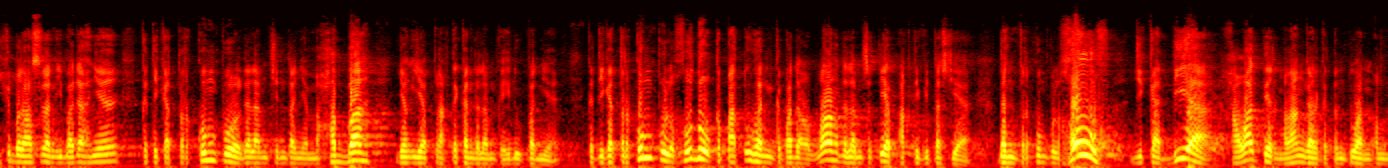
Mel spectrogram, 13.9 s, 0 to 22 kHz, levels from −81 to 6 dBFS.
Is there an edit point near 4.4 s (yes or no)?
no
